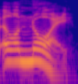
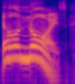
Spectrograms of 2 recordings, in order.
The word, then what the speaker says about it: Illinois: Pritzker, in the beautiful state of Illinois, my wife says, I say it wrong, Illinois.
